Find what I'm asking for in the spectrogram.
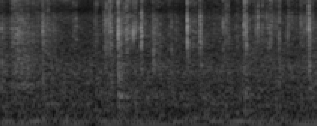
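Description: Pigeons handled for sale, heard up close as a continuous busy rustle and patter of wings and feathers, with faint soft bird sounds.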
